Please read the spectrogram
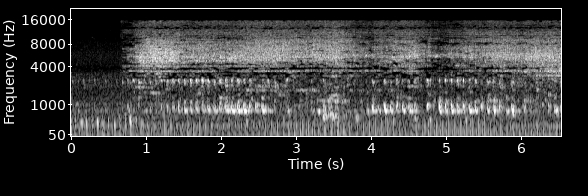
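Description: Circular sawmill blade biting into a teak beam about a second in, then ripping through it with a loud, steady hiss over the low, even throb of the motor driving the saw.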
